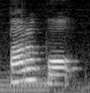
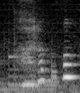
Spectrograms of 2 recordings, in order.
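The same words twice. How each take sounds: First: It is said plainly and confidently. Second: It is said shyly and embarrassed.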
